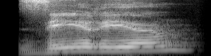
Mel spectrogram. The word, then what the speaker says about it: Serie: and scheißen is to There are however a few instances where the A is pronounced separately from the E. In these cases, the letter combination EA makes this sound, ie. Basically e followed by a schwa. Serie, Studie, Familie, Folie, Arterie. But watch out, the following ones are just pronounced with the long e.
